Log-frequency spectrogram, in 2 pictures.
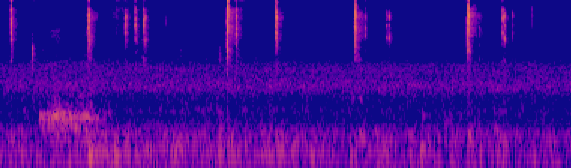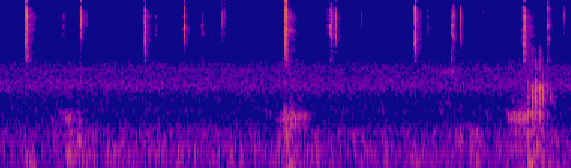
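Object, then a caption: Bar of soap cut with a blade. A blade cuts long diagonal lines into a solid white DURU bar soap held in hand. Quick, bright, crisp clicks and scratches sound in an irregular series over a soft low rumble, with a few duller scraping strokes between them.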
